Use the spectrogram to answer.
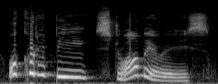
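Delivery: high excited roly-poly bird. Acted. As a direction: squeak it out like a small round bird. Narrator voicing the roly-poly bird.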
